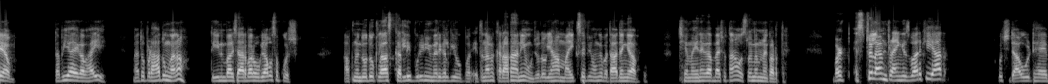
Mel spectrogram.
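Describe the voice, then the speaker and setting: A man's voice: on the high side, pushed and bright, dry recording, clean studio sound. A slightly unwell man teaching a physics class online, firing rhetorical questions at his students and mixing English into his talk.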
